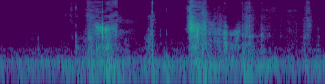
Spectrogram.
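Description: Pages of a paperback picture book being turned and handled: two short paper rustles, about a second in and again about two and a half seconds in, with a few soft clicks.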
